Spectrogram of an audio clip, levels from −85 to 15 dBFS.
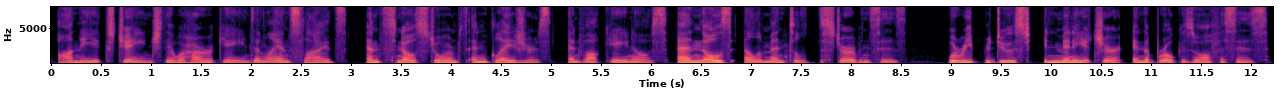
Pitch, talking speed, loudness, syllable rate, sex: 200 Hz, 130 wpm, -19 LUFS, 5.2 syllables/s, female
